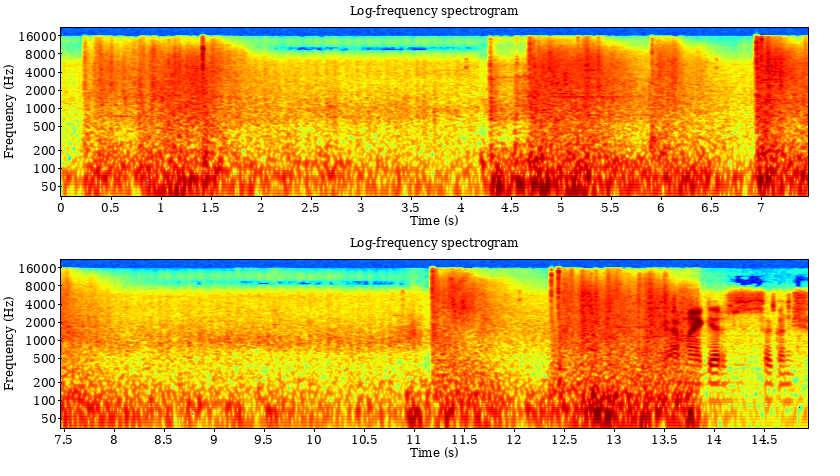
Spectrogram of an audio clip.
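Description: Cannons boom and rumble in a loud battle.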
